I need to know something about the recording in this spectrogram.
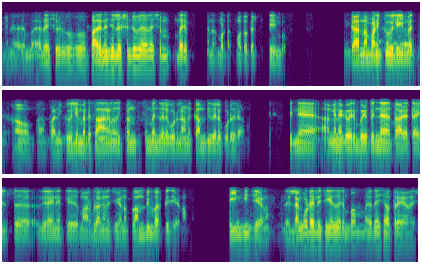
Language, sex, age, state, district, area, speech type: Malayalam, male, 30-45, Kerala, Thiruvananthapuram, urban, conversation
